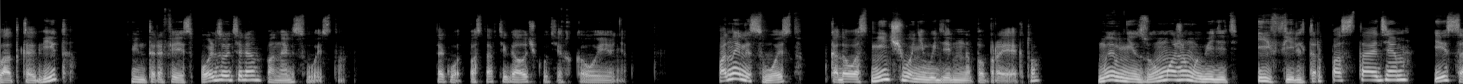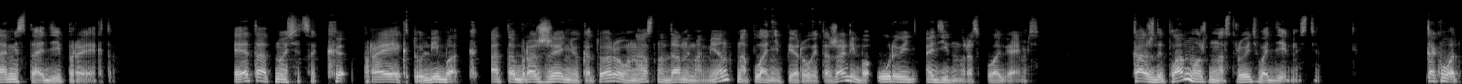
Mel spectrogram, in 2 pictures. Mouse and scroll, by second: 1.1 click, 5.5 click, 7.1 scroll down 2, 22.2 click, 22.7 click.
